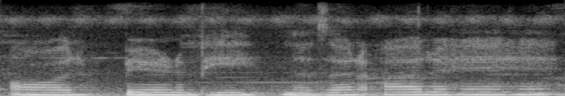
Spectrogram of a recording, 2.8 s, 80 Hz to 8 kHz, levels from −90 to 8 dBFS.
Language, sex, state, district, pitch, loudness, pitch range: Hindi, female, Madhya Pradesh, Bhopal, 205 Hz, -13 LUFS, 205-220 Hz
